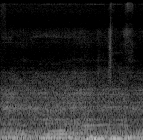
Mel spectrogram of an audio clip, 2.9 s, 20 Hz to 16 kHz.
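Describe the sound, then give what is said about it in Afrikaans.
A 2.2-litre turbo diesel engine runs in a vehicle with a third row of seats, giving a quiet, constant low rumble with no sharp changes in pitch or loudness. “Die 2.2 loop nogal sag vir 'n turbo diesel en lewer 148 kW en 440 Newtonmeter wrinkrag moeiteloos vanaf laat toere.”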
